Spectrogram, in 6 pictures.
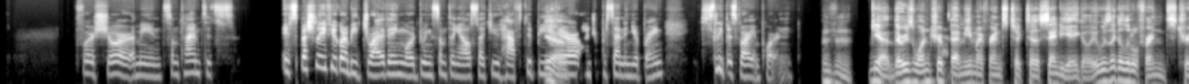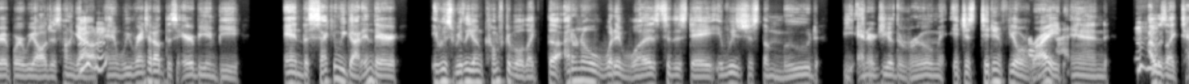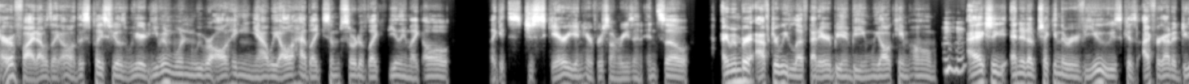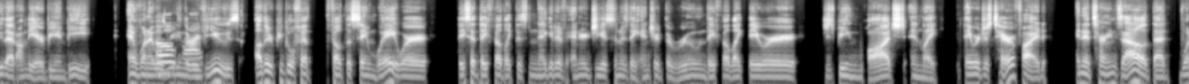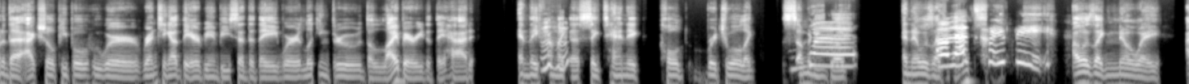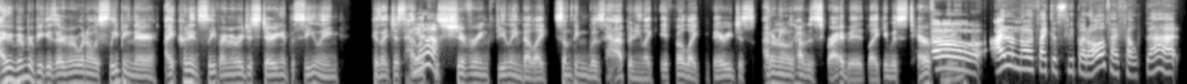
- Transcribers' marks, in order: tapping; chuckle
- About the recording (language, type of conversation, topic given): English, unstructured, How can I keep my sleep and workouts on track while traveling?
